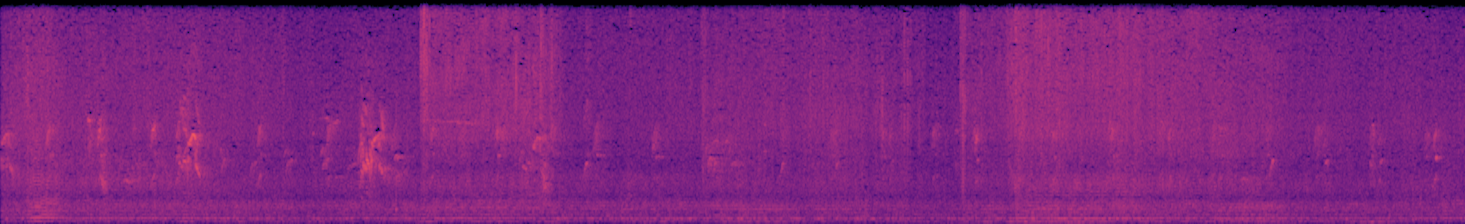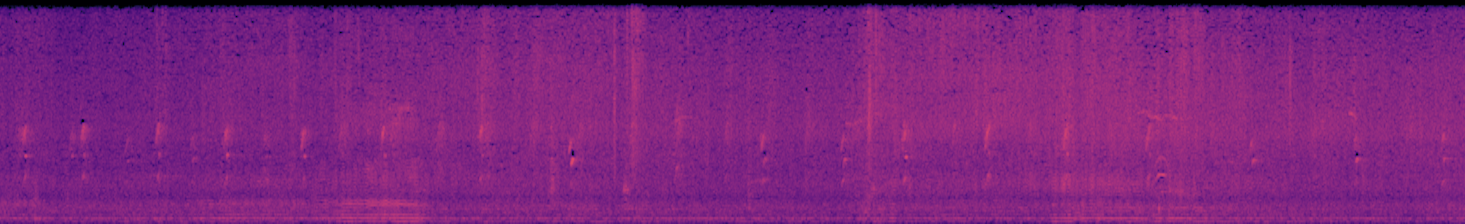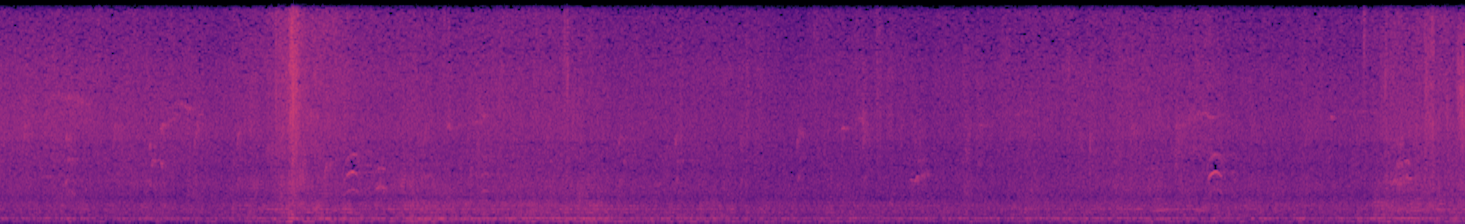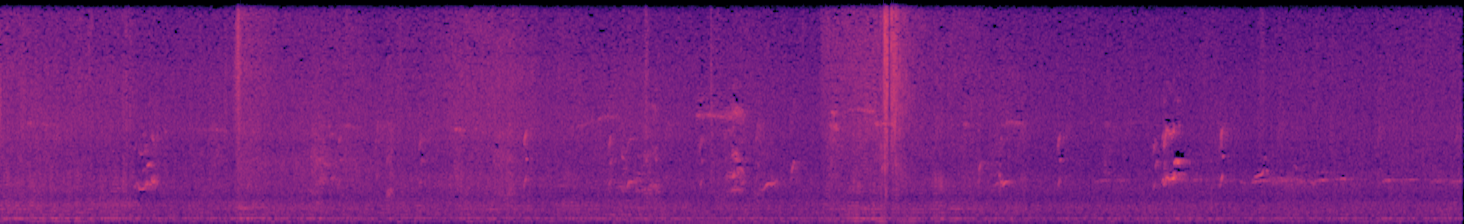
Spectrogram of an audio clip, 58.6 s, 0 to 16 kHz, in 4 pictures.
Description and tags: The sound of bees in my back yard. Recording chain: AT3032 microphones - Sound Devices MixPre - Edirol R09HR
bee, bees, buzzing, flies, flower, fly, garden, honey, insects, pollination, spring, vibrate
